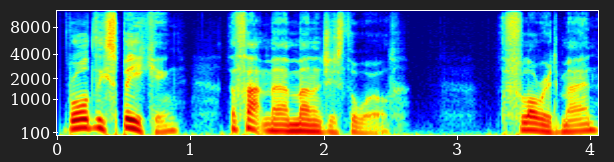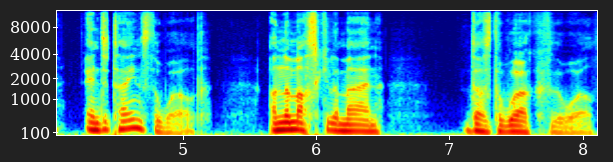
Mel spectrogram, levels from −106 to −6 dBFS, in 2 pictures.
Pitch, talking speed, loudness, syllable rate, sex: 130 Hz, 180 wpm, -19 LUFS, 5.7 syllables/s, male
